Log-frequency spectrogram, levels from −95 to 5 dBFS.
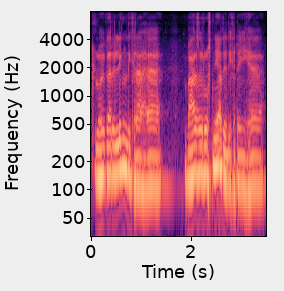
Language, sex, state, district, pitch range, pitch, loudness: Hindi, male, Jharkhand, Garhwa, 115-145 Hz, 120 Hz, -14 LUFS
